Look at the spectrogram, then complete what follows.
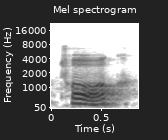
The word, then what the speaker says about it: talk: half the next walk walk the next one talk talk and the last one would would okay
